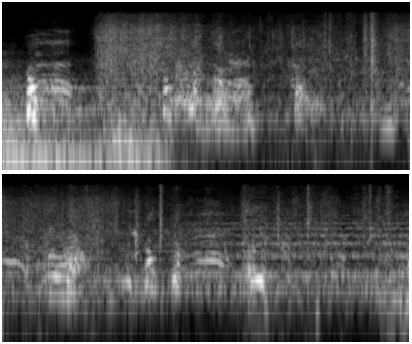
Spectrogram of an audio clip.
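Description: Water splashing as a man thrashes about in it, with many short cries that rise and fall in pitch. A loud low rumble fades away in the first two seconds.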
